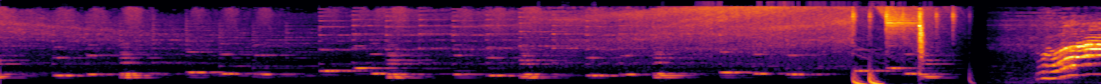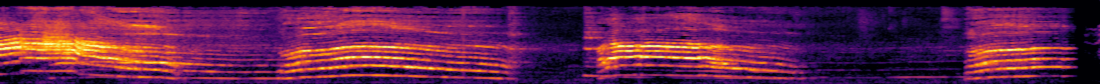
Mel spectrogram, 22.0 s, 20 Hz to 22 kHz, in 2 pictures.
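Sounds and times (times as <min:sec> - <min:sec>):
cats caterwauling: 0:10.4 - 0:21.8.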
